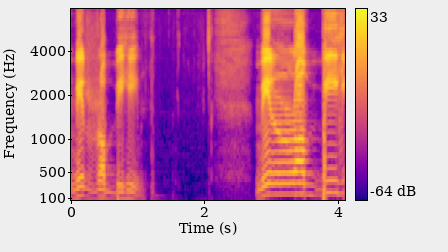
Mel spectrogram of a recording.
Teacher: یہاں ادغام ہے بغیر غننے کے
